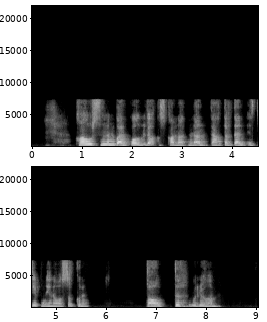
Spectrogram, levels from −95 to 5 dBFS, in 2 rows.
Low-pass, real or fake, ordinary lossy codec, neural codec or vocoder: none; fake; none; codec, 16 kHz, 1.1 kbps, Voila-Tokenizer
